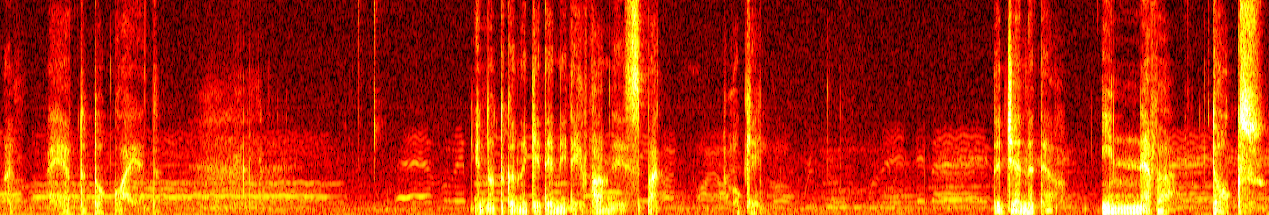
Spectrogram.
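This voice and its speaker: An actor playing an anxious, secretive boss in an audio drama, stammering and dropping into hushed tones. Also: male voice, rumbling low, full character voice. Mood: conspiratorial. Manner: stammering, flustered, lapsing into hushed whispers. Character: anxious, secretive boss of a janitor, devoted husband. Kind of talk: theatrical audio drama phone monologue.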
